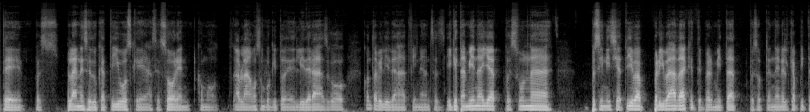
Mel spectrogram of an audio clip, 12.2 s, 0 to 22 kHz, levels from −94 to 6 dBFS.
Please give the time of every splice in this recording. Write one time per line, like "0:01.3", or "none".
0:06.6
